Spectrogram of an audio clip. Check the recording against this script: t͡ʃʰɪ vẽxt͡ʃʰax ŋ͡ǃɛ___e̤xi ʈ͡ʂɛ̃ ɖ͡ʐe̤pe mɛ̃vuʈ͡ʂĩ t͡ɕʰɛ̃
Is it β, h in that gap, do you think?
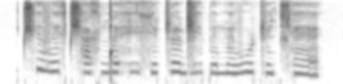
h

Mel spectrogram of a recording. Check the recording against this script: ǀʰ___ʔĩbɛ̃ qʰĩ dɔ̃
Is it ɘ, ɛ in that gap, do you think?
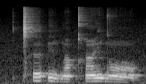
ɘ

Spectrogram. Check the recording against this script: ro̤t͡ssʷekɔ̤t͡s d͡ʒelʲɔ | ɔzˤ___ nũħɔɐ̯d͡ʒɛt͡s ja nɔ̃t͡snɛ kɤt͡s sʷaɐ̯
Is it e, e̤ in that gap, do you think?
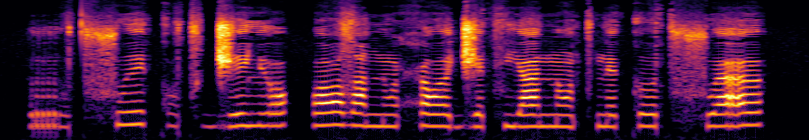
e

